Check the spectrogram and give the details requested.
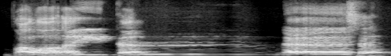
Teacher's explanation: اور نون کے ساتھ چونکہ الف مدہ ہے تو اس کو ہم لمبا کر کے پڑھیں گے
